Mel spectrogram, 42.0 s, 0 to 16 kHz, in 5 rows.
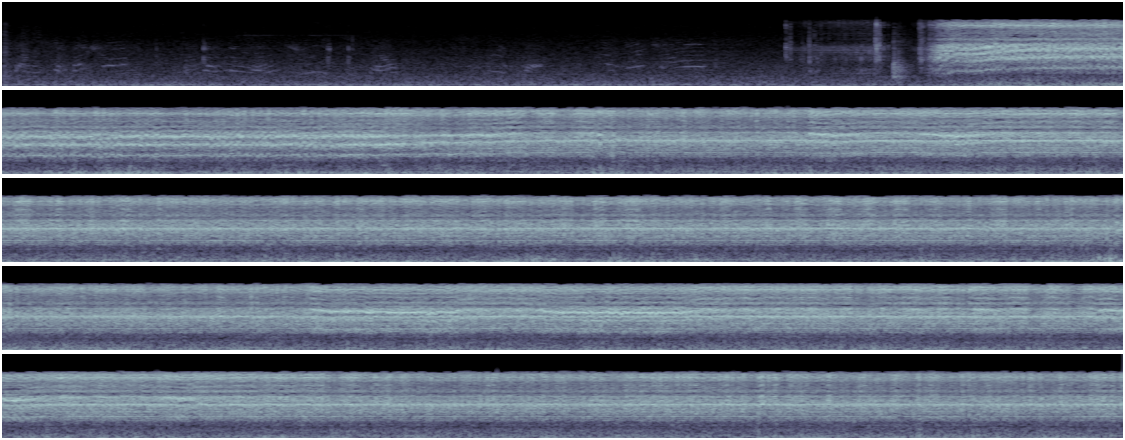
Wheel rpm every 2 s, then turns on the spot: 0, 0, 0, 70, 160, 180, 230, 230, 230, 230, 230, 230, 230, 230, 220, 230, 230, 230, 240, 230, 240.
none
